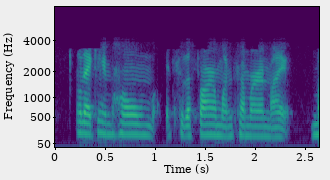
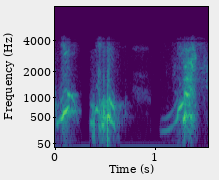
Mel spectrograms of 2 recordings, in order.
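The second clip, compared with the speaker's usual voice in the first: much higher, squeaked incredulous voice; squeaky disbelief; slower than usual. Retold or imitated. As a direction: squeal it like a stunned cartoon. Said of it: "And I was like".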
